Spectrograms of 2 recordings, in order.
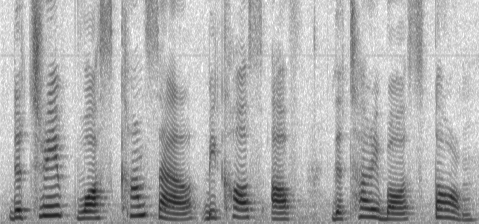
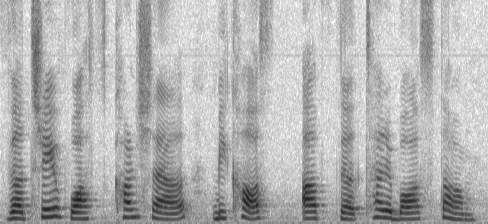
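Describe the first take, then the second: No difference in how they are said.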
